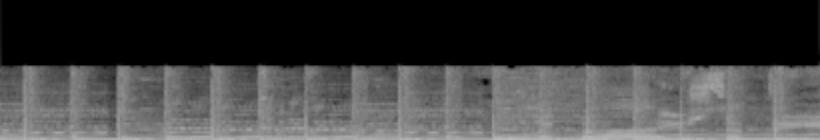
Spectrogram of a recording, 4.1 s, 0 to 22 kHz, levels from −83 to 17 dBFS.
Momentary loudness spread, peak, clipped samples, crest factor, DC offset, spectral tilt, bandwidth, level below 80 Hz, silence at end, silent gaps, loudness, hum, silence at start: 3 LU; 0 dBFS; under 0.1%; 12 dB; under 0.1%; -4.5 dB/octave; 12 kHz; -18 dBFS; 0 s; none; -14 LUFS; none; 0 s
